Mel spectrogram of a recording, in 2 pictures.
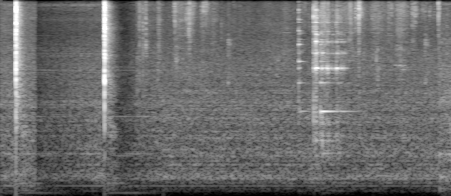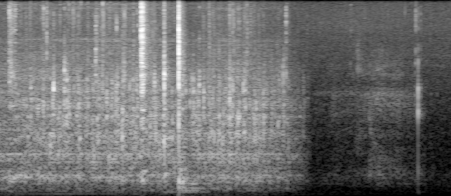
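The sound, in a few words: cracking walnuts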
